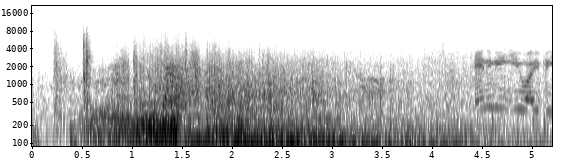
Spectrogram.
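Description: A cruise missile blast in Call of Duty: Modern Warfare II: a loud, sustained rumbling explosion with crackling debris fills most of the stretch, easing slightly toward the end as faint electronic game tones appear.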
